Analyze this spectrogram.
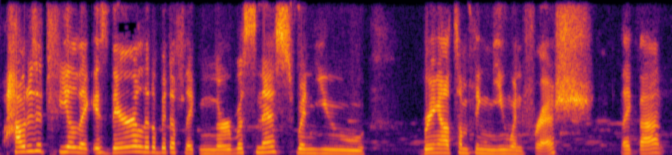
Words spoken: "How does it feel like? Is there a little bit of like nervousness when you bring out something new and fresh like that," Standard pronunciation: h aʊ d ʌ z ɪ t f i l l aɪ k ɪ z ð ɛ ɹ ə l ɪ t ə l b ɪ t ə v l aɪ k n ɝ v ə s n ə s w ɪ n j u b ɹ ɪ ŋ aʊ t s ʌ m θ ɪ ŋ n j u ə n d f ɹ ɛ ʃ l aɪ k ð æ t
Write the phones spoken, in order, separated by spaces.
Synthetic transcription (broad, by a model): h aʊ d ʌ z ɪ t f i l l aɪ k ɪ z ð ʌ ɹ ə l ɪ t l b ɪ t ə v l aɪ k n ɝ v ə s n ə s w ɪ n j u b ɹ ɪ ŋ aʊ t s ʌ m θ ɪ ŋ n j u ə n f ɹ ɛ ʃ l aɪ k ð æ t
